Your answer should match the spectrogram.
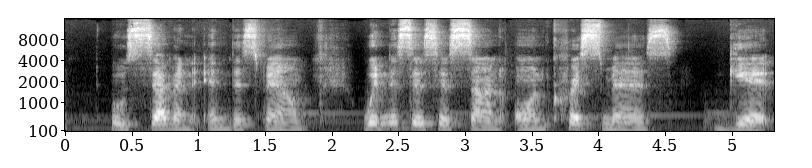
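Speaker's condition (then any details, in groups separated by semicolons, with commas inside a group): No condition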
